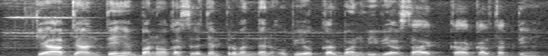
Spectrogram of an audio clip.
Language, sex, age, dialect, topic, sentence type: Hindi, male, 18-24, Awadhi Bundeli, agriculture, statement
